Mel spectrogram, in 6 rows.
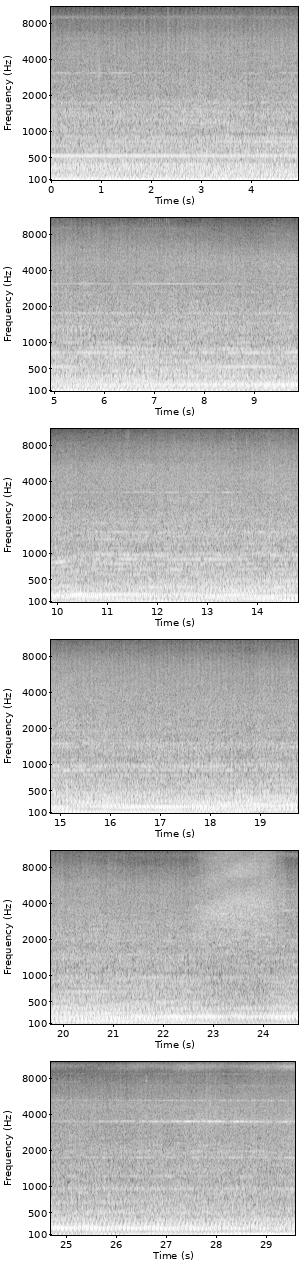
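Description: The EMD 645 diesel engines of Bessemer & Lake Erie SD38AC locomotives working at low throttle as the train pulls slowly past, with a steady deep engine drone whose pitch shifts about ten seconds in. A short burst of hissing air comes about two-thirds of the way through.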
